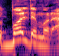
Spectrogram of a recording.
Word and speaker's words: Voldemort: Aquí es Voldemort. Sí, digo, Voldemort. Aquí no me lo vienen a pronunciar Voldemort. No, Voldemort. Pero Voldemort me será como Aldemar.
